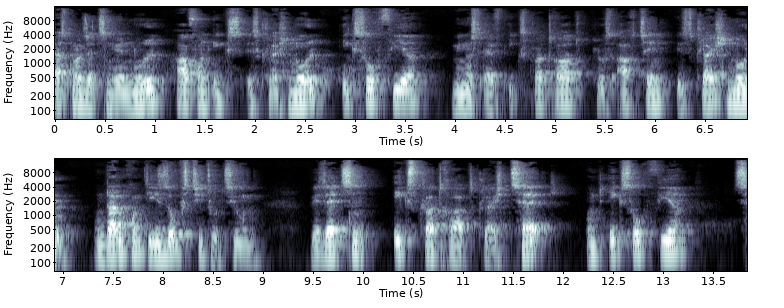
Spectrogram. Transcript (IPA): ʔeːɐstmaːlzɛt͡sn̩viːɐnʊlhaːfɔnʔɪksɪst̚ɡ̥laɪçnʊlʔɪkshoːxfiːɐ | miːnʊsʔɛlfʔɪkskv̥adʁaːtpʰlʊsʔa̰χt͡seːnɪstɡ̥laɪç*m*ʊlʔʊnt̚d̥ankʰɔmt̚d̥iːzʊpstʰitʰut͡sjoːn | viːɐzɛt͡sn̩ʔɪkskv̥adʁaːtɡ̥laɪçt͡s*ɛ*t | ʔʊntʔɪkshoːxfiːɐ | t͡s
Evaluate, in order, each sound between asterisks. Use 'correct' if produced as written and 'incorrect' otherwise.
incorrect: n, correct

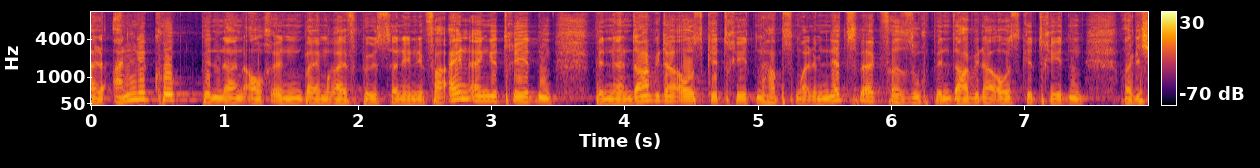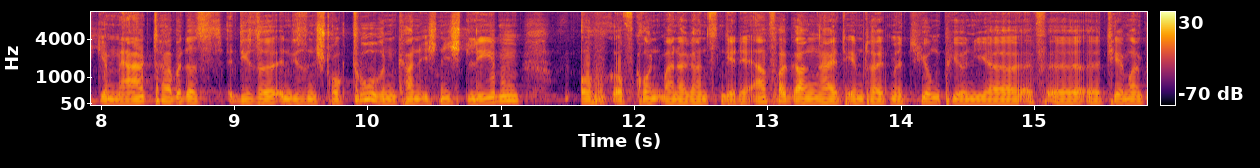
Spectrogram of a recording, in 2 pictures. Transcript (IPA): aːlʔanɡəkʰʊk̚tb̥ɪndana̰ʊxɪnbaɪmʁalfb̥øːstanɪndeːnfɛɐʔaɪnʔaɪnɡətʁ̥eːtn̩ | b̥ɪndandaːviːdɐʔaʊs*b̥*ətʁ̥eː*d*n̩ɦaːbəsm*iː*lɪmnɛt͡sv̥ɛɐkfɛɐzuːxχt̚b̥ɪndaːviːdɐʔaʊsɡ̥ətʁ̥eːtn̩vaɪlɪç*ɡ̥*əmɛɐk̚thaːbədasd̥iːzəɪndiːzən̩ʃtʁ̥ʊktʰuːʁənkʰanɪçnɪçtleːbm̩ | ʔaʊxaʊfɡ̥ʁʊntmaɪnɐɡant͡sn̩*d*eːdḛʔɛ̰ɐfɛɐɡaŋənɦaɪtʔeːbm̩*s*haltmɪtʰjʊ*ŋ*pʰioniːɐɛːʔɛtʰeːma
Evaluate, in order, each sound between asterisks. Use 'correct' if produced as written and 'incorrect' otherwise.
incorrect: ɡ̥, incorrect: t, incorrect: aː, correct, correct, incorrect: t, correct

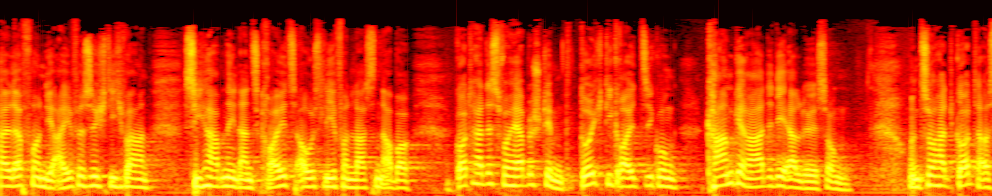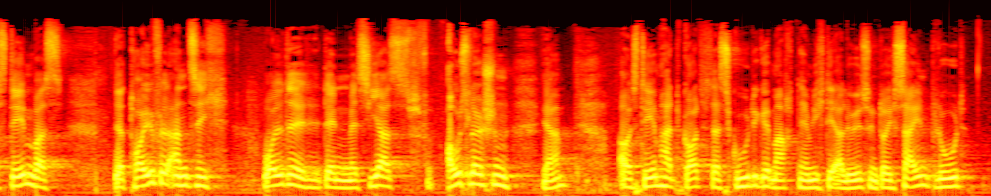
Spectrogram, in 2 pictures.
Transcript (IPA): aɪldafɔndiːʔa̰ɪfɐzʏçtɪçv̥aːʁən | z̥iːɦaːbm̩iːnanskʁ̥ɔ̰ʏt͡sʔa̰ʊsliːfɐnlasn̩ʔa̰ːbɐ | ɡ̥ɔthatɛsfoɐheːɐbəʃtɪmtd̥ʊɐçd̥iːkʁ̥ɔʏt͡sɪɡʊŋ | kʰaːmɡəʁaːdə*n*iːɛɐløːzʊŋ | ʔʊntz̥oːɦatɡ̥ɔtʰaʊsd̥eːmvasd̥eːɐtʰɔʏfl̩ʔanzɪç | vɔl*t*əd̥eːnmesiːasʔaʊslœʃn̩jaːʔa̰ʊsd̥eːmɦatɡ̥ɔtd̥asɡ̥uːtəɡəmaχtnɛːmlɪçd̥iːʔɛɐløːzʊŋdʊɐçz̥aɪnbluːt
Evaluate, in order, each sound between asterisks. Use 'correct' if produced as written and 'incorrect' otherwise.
incorrect: d, correct

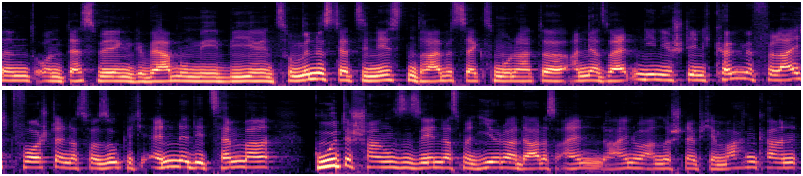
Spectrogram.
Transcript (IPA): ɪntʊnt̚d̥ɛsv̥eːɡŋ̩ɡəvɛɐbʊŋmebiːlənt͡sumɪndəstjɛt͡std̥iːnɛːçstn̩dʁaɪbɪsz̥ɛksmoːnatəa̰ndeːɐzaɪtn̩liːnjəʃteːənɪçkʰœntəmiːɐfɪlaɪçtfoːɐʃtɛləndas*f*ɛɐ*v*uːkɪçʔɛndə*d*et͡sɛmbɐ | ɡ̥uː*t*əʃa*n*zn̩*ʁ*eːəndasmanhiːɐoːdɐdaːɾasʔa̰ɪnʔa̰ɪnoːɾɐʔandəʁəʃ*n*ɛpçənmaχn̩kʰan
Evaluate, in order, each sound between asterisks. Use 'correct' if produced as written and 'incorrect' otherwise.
correct, incorrect: z, correct, correct, incorrect: ŋ, incorrect: z, correct

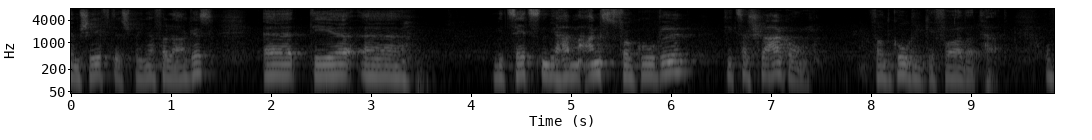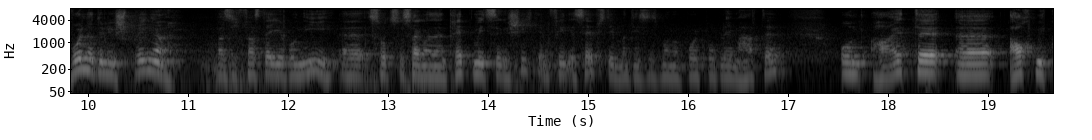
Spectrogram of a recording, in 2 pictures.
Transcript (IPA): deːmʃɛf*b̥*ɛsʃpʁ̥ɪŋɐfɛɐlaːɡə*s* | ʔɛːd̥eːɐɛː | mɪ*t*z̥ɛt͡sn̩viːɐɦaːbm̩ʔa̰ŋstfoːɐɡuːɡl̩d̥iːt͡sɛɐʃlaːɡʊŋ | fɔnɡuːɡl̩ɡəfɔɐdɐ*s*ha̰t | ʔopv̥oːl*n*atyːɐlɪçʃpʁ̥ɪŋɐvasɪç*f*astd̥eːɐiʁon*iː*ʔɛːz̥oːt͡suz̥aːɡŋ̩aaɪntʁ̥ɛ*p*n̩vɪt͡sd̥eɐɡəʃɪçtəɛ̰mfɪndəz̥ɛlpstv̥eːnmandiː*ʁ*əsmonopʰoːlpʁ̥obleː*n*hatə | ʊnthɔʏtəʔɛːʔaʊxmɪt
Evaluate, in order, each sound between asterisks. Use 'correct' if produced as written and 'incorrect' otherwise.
incorrect: d̥, correct, correct, incorrect: t, correct, correct, correct, correct, incorrect: z, incorrect: m

